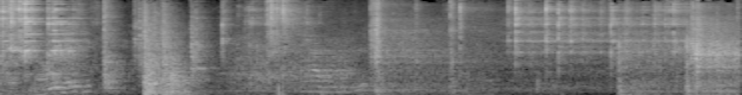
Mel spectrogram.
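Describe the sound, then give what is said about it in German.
Metallic clinks and clanks of keys jangling in heavy prison door locks as door after door, more than six, is unlocked, passed through and locked again, with sharp bolts snapping open and shut in repeated bursts, echoing against hard surfaces. “Aufschließen, durchgehen, zuschließen. Aufschließen, durchgehen, zuschließen. Nach sechs Türen höre ich irgendwann auf mitzuzählen.”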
